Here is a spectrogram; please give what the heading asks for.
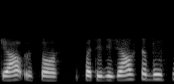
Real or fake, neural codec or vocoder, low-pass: fake; codec, 24 kHz, 1.2 kbps, DualCodec; 3.6 kHz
